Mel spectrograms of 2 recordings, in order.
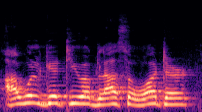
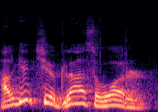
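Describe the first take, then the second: First: Each word is said fully and separately. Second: The words are contracted and linked together. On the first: The speaker calls it wrong. "nobody will understand you in America" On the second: The speaker calls it right. "But if you say"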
